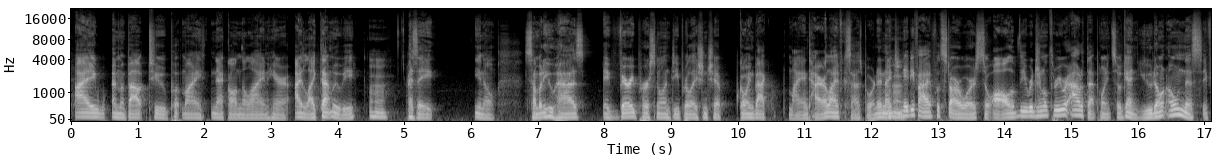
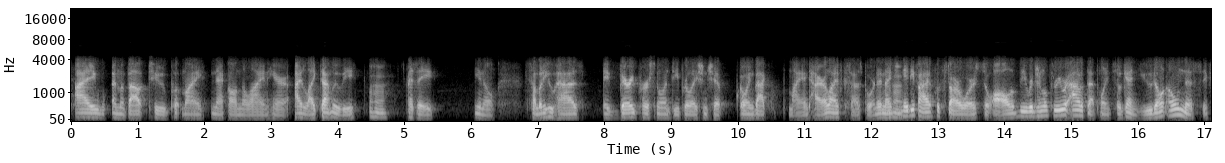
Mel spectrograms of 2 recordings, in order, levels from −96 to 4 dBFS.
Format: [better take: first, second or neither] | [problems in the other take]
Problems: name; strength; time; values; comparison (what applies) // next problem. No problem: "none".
first | phone-call audio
